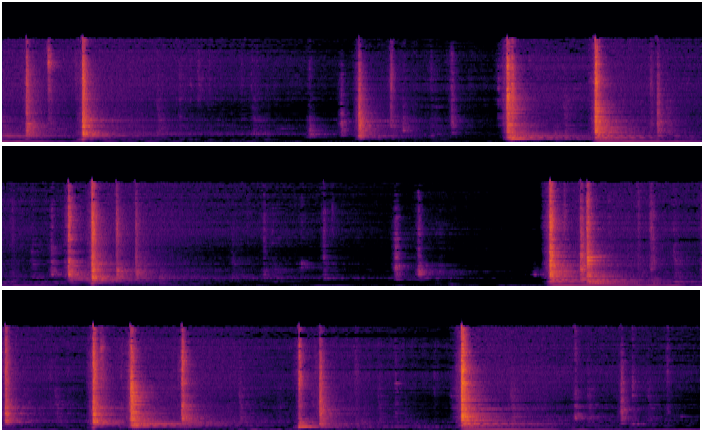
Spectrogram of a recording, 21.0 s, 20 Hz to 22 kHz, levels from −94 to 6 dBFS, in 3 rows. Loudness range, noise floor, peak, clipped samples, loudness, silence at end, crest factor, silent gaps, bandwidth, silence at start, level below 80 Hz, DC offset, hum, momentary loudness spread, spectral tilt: 9 LU; -84 dBFS; -8 dBFS; under 0.1%; -33 LUFS; 0.75 s; 34 dB; none; 16.5 kHz; 0 s; under -90 dBFS; under 0.1%; none; 26 LU; 3 dB/octave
